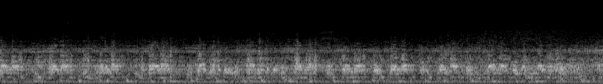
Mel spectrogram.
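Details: Pregnant women with a device held near the body: rapid rhythmic whooshing pulses, about 125 per minute, of a fetal heartbeat picked up by ultrasound.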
